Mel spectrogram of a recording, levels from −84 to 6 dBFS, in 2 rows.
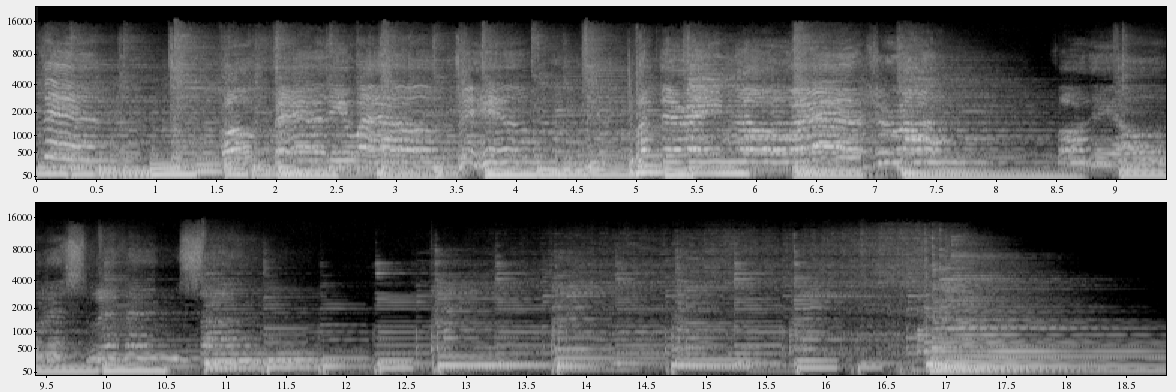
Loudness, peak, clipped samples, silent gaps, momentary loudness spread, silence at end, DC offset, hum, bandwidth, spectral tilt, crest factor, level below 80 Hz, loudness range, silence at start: -19 LUFS; 0 dBFS; under 0.1%; none; 15 LU; 0 s; under 0.1%; none; 16.5 kHz; -4.5 dB/octave; 18 dB; -26 dBFS; 11 LU; 0 s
